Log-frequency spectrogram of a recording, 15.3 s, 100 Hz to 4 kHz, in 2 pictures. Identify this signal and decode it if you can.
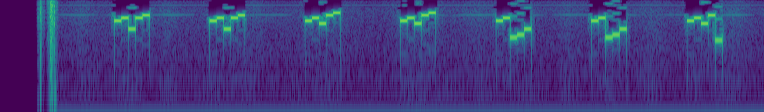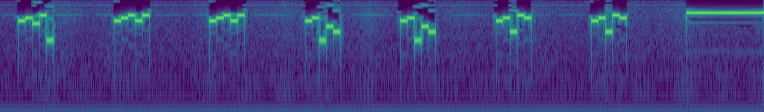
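Five-tone selective call (ZVEI), heard as quick runs of five tones, tones of about 70 ms. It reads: 89590 89590 89700 89700 89235 89235 89701 89701 89080 89080 89164 89164 89409 89409
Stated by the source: ZVEI five-tone selective call 89092, received by SDR.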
